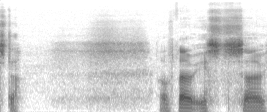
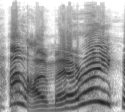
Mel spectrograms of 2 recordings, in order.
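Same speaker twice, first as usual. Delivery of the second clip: laughing mock Cockney greeting, much higher and louder; 13 semitones higher, 13 dB louder than usual. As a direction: squeal it like a cartoon chimney sweep.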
